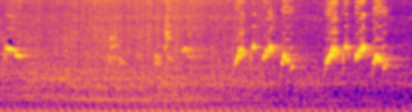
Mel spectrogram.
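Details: Red-whiskered bulbul kept as an aggressive decoy bird, singing: soft scattered notes at first, then two quick bursts of clear, looping whistled phrases near the end over low rumbling background.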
